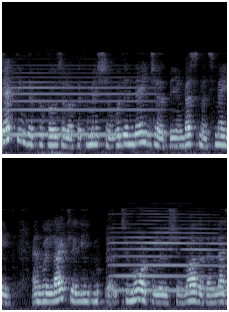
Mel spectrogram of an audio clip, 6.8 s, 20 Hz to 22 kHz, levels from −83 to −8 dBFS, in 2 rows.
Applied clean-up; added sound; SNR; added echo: none; Bowed string instrument; 10 dB; reverberation time 0.3 s.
